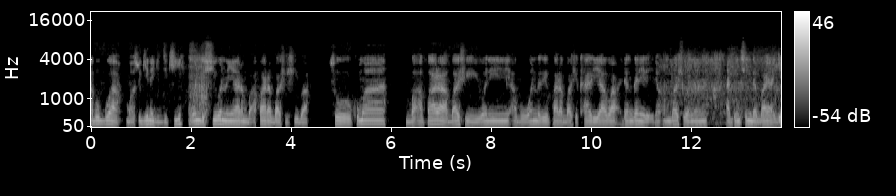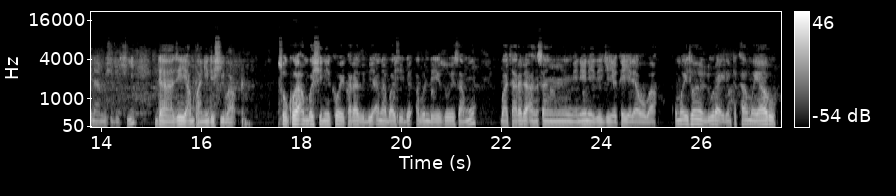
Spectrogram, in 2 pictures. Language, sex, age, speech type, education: Hausa, male, 30-45, spontaneous, tertiary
